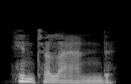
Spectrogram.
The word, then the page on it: hinterland: ‘hıntər,lænd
